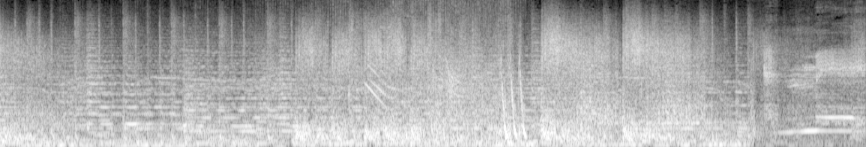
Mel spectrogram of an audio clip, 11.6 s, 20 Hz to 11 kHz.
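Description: An 1980s action film bar fight erupts in gunfire, with repeated sharp bangs and crashing impacts layered over a dense synth score, loud and busy throughout.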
